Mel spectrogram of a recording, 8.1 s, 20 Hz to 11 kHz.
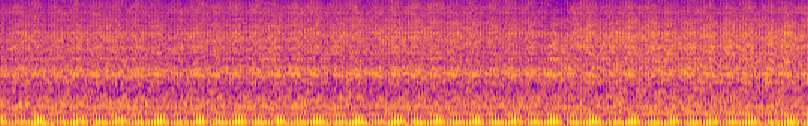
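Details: Ridgid 5700 W generator (RD905712), Yamaha MZ300 engine, dump find with 1500 hours, after carb check; started first pull on a cold day, warming up before load: loud steady single-cylinder drone with even firing pulses, no misses or knocks; normal running.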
